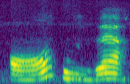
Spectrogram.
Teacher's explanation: this is silent H, so it would carry forward the sound of last N. The sound of EN is en.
